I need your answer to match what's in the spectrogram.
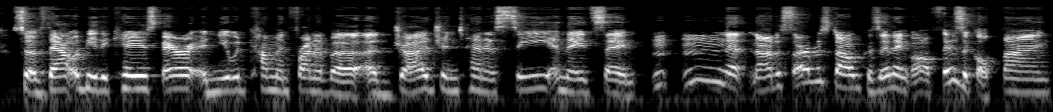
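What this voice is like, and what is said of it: Tennessee Southern accent. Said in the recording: “It's my Tennessee accent”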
